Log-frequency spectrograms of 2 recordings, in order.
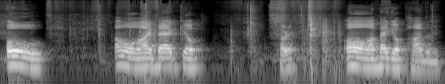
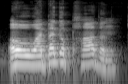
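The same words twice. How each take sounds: First: Loud, rushed apology; cry of apology. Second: Quick, louder apologetic cry; hasty cry. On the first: Alice apologizing again to the bristling mouse, loud rush. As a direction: burst out, fast and sorry. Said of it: "cried Alice again". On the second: Alice hastily apologizing to the frightened mouse, loud cry. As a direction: blurt the apology in a rush. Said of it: "cried Alice, hastily". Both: A narrator's reading.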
